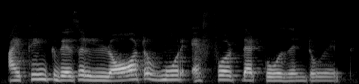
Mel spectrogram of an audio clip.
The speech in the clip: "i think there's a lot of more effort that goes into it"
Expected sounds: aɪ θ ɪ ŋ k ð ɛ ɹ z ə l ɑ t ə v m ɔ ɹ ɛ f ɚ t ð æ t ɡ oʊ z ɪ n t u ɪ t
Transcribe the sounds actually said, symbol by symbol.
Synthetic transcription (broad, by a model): aɪ t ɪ ŋ k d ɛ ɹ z ə l ɑ t ə v m ɔ ɹ ɛ f ɚ t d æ t ɡ oʊ z ɪ n t u ɪ t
